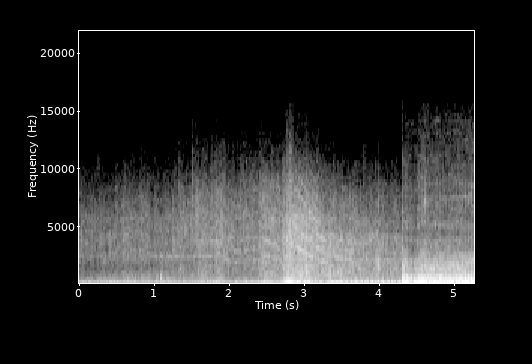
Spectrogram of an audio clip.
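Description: An Aprilia Tuareg 660 adventure motorcycle ridden off-road, its mid-pitched engine droning nearby and rising in revs toward the end, louder in the last second, with no one speaking.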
